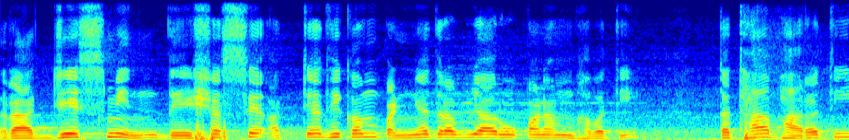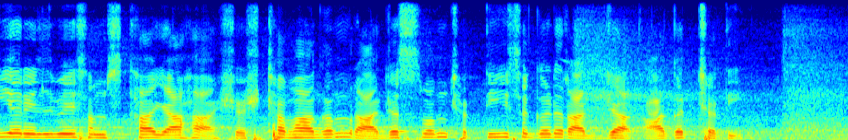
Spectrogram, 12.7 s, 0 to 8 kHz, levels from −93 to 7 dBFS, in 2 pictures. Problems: constant background noise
